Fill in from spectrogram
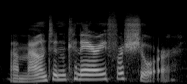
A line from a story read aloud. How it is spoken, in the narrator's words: said Praiseworthy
